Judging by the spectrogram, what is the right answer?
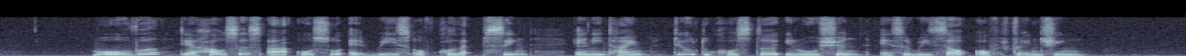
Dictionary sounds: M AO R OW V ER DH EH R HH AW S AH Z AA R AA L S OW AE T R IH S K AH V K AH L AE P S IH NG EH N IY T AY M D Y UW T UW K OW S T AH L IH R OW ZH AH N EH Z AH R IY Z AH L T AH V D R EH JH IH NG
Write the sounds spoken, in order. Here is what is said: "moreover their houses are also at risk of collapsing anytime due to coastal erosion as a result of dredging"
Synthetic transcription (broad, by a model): M AO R OW V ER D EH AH HH AW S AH S AA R AA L S OW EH T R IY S AH F K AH L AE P S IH NG EH N IY T AY M D Y UW T UW K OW S T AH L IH R OW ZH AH N EH S AH R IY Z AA L T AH F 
